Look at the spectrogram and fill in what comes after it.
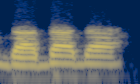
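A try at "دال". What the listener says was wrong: দা নামে কোন হরফ আছে? নাকি দাল? দাল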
